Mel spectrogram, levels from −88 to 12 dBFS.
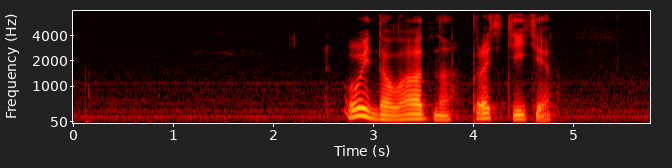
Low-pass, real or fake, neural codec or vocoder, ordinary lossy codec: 7.2 kHz; real; none; none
